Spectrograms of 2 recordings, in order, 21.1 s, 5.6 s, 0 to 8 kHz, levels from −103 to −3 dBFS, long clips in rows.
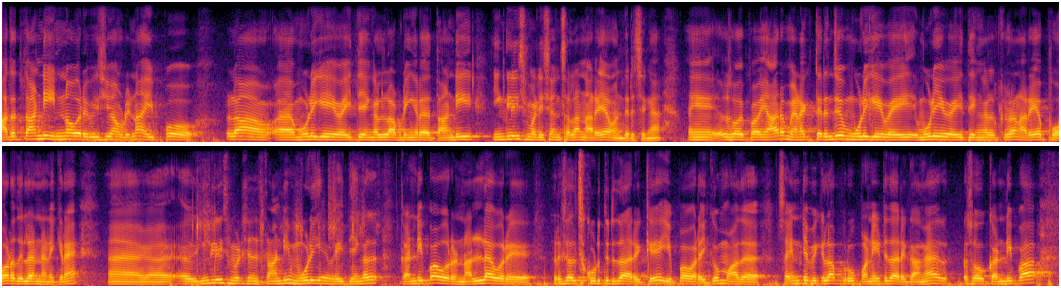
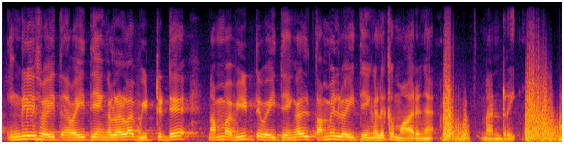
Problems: constant background noise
